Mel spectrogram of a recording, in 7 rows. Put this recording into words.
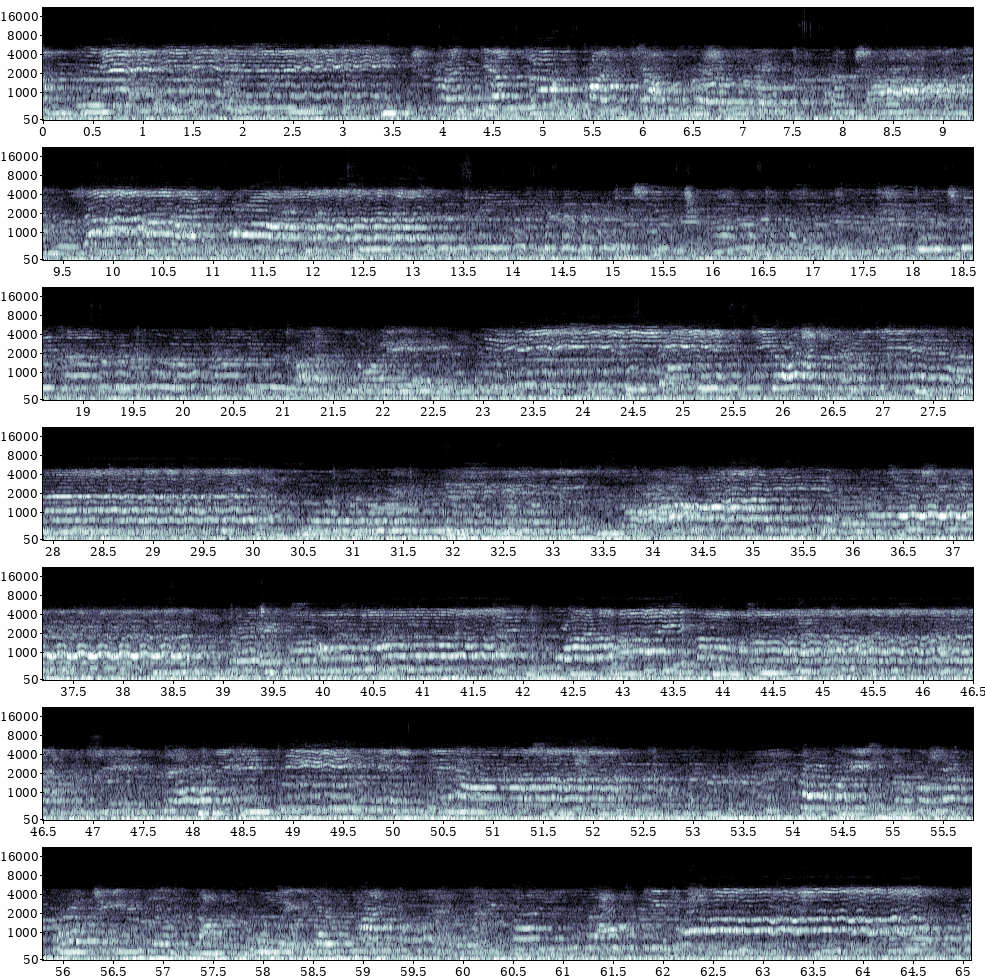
A group of women dancing music used, Left behind a woman is singing, Binaural recording, Zoom H6+ Soundman OKM II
